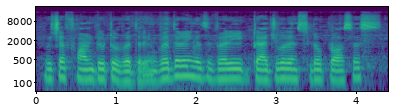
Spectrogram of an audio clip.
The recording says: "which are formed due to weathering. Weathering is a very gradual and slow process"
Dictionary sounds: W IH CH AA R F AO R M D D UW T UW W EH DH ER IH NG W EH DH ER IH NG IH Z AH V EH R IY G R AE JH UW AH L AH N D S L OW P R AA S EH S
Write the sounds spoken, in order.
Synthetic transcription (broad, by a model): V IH CH AA R F AO R M D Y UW T UW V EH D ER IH NG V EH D ER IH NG IH Z AH V EH R IY G R AE JH UW AH L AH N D S L OW P R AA S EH S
